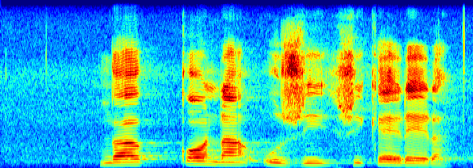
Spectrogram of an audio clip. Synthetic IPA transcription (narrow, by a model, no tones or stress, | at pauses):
ŋɡakʼɔnauzʷiʂʷikʼɛɺɛːɺa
